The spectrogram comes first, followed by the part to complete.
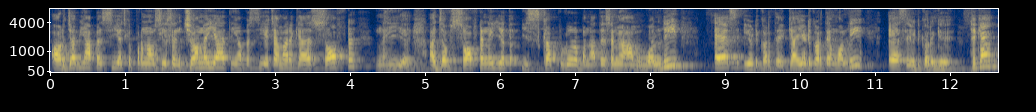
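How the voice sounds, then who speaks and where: A man's voice: high voice, fairly even intonation, normal speed, warm tone. A man teaching an English grammar lesson, asking rhetorical questions and spelling words out letter by letter. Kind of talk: classroom-style grammar lesson.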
